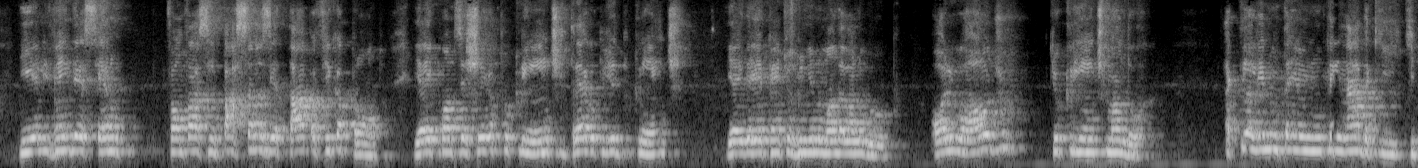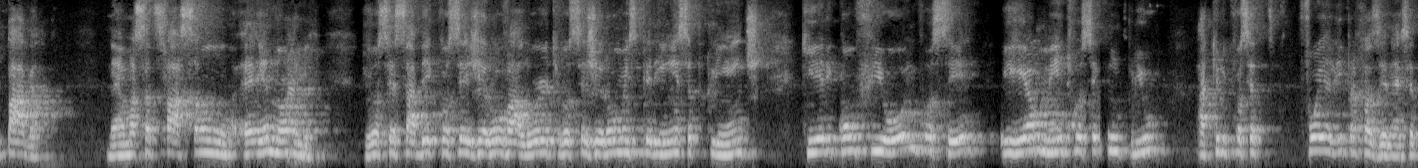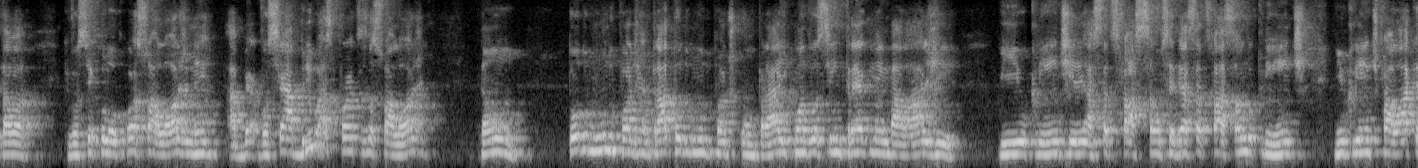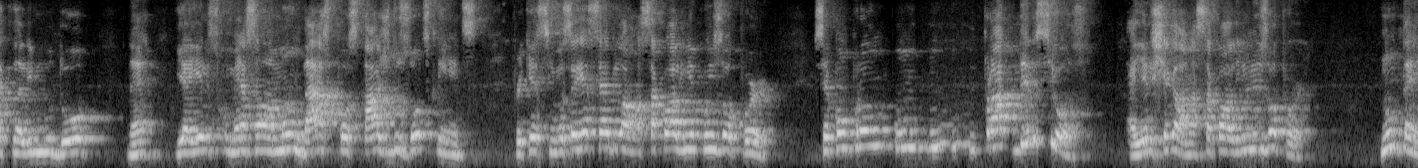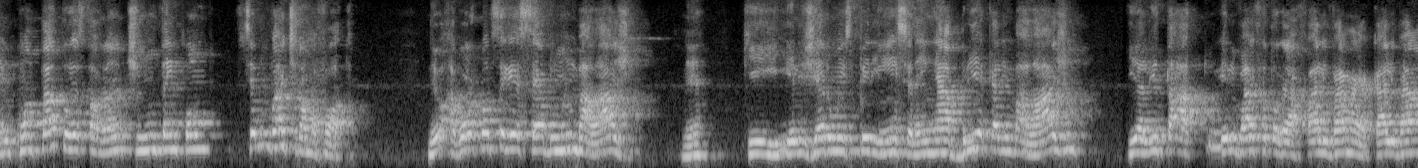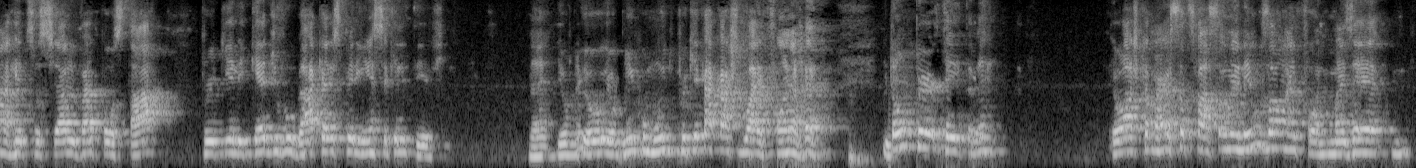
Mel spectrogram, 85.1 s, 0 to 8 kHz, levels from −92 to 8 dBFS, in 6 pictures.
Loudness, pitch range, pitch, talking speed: -18 LUFS, 175-210 Hz, 190 Hz, 185 wpm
